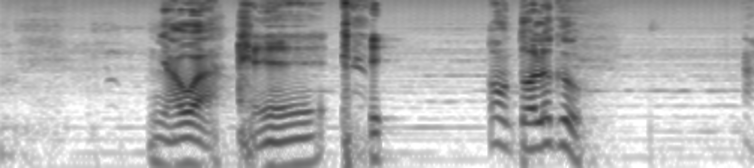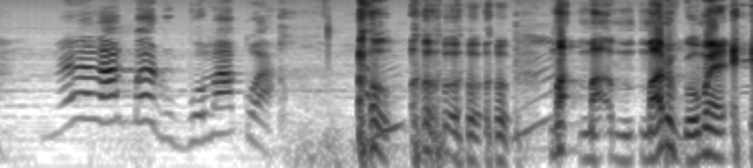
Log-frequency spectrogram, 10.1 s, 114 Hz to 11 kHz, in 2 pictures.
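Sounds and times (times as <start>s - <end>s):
person coughing hard: 2.3s - 2.6s, 7.4s - 9.0s.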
